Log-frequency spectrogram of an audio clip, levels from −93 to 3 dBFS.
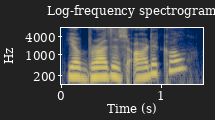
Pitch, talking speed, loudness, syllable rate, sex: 220 Hz, 125 wpm, -18 LUFS, 4.7 syllables/s, female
